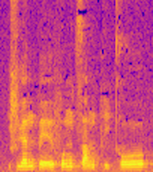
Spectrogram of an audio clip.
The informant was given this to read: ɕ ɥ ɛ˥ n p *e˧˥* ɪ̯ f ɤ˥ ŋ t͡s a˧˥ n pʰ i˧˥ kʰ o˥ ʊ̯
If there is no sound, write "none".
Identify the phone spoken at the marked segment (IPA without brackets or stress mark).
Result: e˧˥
